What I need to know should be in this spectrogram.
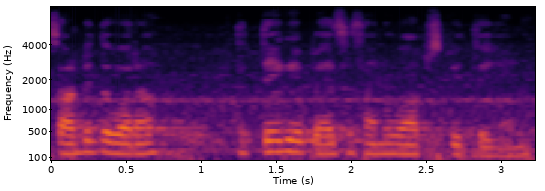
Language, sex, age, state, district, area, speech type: Punjabi, male, 18-30, Punjab, Muktsar, rural, spontaneous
